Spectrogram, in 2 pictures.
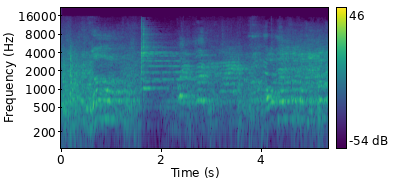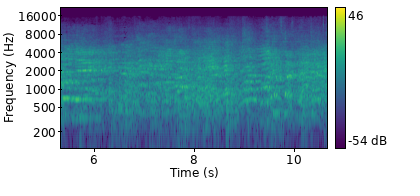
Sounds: Speech

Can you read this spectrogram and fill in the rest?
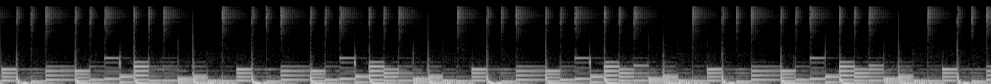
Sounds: Music

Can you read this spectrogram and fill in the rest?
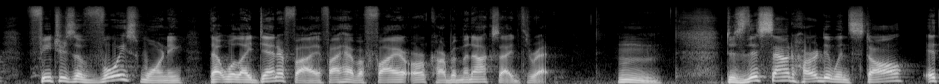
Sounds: Speech

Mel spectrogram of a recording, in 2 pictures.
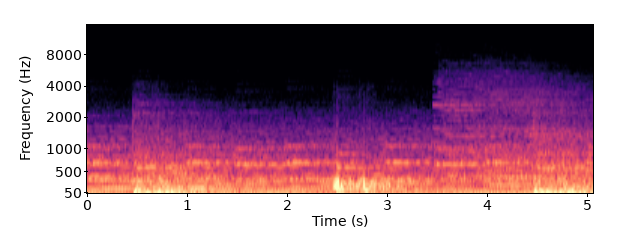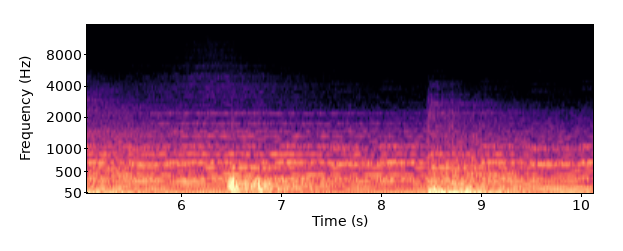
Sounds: Scary music, Music

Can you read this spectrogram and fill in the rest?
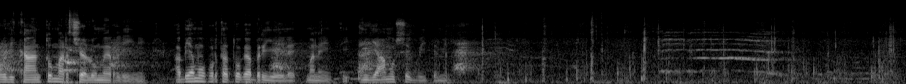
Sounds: Speech

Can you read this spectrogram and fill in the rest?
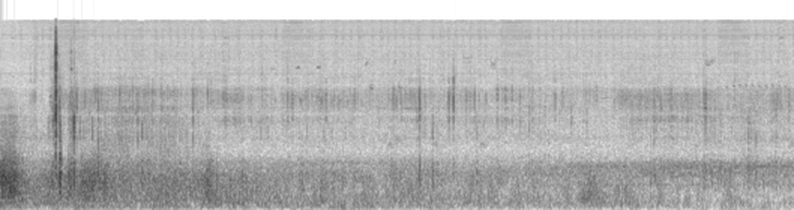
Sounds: Bicycle

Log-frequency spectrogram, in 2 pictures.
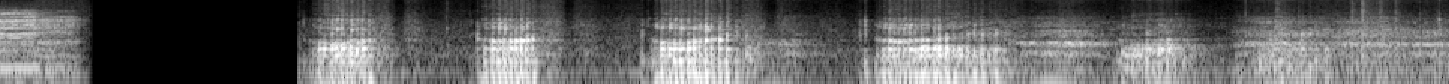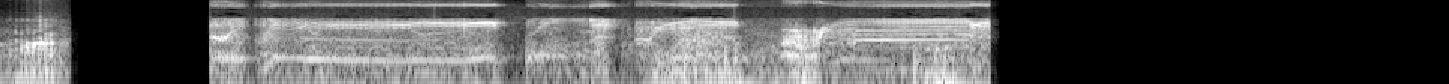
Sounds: pig oinking, Oink

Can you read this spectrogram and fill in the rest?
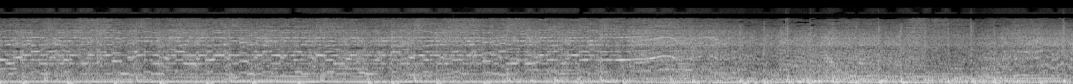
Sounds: Music

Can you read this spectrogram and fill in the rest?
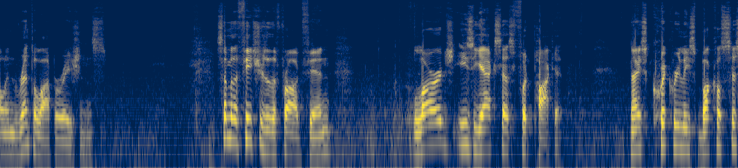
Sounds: Speech

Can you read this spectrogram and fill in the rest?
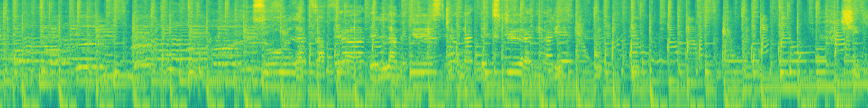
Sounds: Afrobeat, Music

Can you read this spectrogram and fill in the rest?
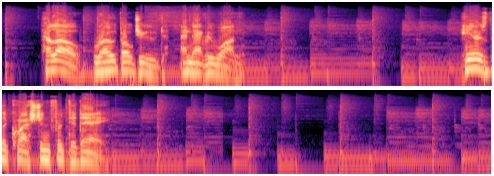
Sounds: Music, Speech

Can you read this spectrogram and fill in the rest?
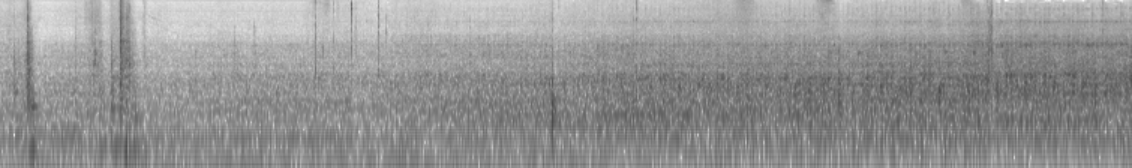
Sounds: Vehicle, Motor vehicle (road), Truck

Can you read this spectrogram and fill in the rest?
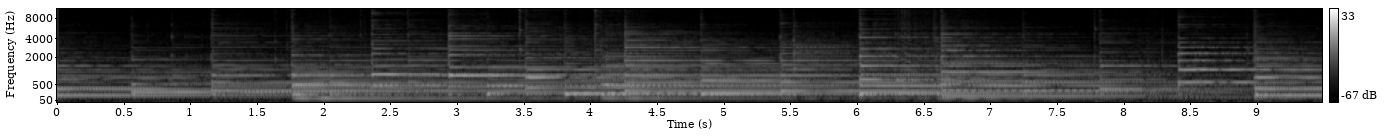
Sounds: Musical instrument, Music, Guitar

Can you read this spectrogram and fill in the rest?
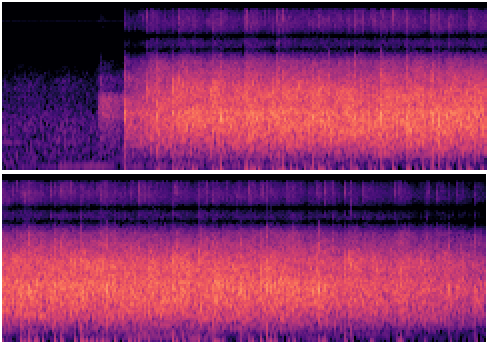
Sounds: singing choir

